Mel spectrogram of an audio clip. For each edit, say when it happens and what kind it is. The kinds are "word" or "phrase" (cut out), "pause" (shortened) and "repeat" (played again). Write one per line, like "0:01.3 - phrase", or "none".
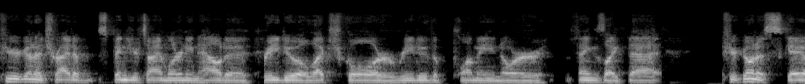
0:02.6 - pause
